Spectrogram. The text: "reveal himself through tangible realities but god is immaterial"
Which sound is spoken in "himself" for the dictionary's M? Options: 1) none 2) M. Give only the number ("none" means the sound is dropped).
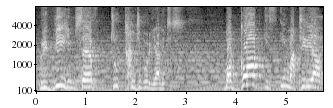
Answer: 2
